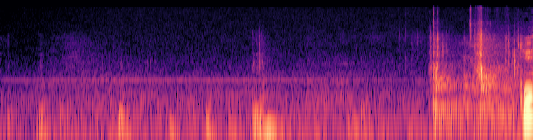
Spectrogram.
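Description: Quiet room tone with a faint steady high whine and a few soft low bumps; a couple of sharp clicks come near the end.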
